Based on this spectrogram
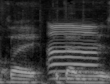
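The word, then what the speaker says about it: Klee: you take a turn is it clay i've been saying queen apparently it's cold clay huh this is a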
